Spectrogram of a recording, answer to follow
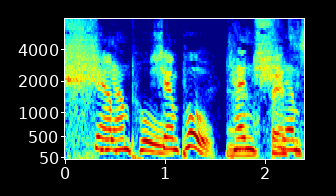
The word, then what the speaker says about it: Chiampou: And Ken Chiampou. CHIAMPOU. It's shampoo.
